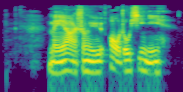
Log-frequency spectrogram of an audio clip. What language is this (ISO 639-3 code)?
zho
